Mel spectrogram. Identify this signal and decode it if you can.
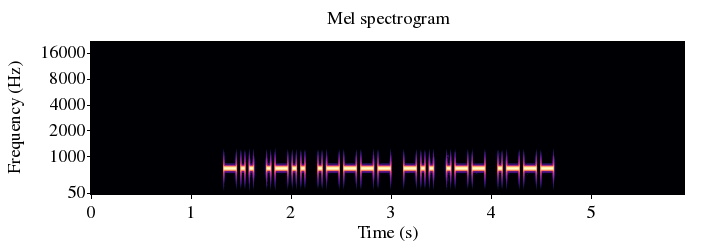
Morse code, heard as a keyed tone, about 27 wpm, 700 Hz. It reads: DL1DWJ
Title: DXCC-100 Call Signs - 6 Characters - 28wpm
